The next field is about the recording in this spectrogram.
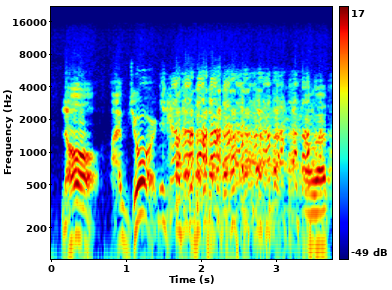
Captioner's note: group laughing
